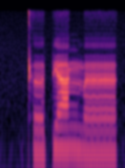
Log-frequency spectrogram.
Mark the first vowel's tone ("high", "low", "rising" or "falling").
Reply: low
